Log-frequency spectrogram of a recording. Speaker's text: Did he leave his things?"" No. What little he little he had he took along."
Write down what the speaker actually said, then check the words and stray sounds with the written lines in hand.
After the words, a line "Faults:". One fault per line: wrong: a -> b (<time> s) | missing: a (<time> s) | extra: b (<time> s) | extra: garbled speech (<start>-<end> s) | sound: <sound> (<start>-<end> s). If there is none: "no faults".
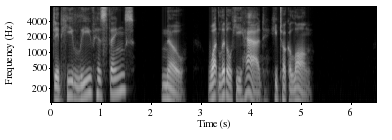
Did he leave his things?"" No. What little he had he took along."
Faults:
missing: little he (3.8 s)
